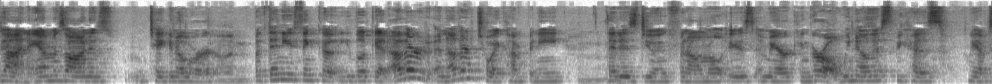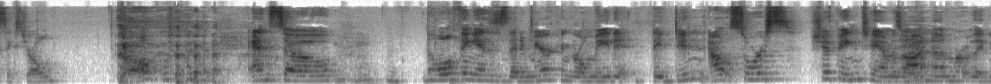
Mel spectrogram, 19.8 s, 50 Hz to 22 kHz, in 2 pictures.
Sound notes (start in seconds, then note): 11.1 both chuckling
